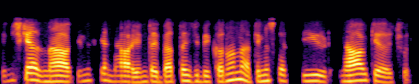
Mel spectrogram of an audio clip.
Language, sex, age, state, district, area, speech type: Kashmiri, male, 45-60, Jammu and Kashmir, Budgam, urban, conversation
